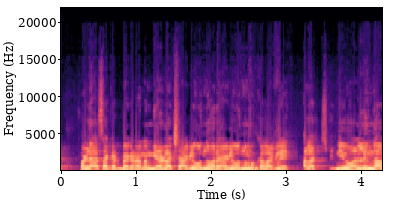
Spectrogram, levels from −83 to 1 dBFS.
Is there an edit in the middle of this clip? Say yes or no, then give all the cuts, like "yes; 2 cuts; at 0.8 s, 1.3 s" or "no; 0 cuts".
yes; 1 cut; at 3.1 s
